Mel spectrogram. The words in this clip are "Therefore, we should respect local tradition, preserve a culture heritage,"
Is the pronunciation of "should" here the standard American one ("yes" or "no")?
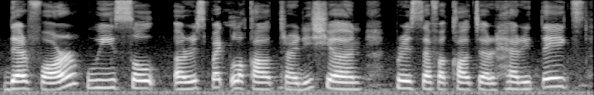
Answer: no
